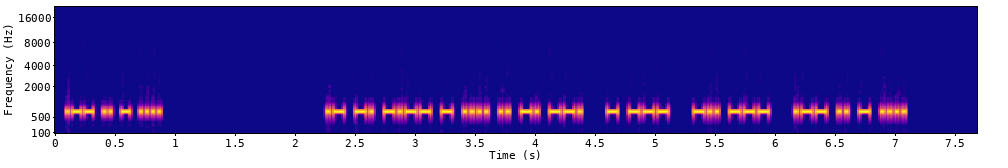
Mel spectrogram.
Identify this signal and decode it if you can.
Morse code, heard as a keyed tone, about 51 wpm, 700 Hz. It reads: WITH ANYTHING TO DO WITH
